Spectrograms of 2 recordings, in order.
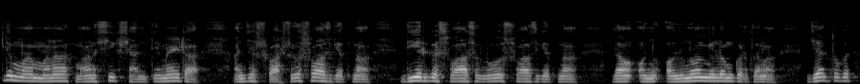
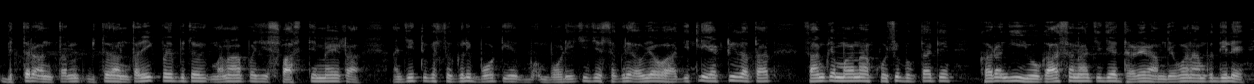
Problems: constant background noise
